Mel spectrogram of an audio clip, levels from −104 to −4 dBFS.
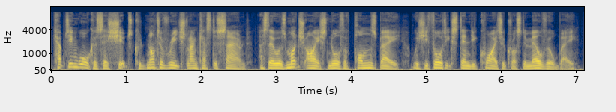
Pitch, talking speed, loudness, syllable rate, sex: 125 Hz, 235 wpm, -17 LUFS, 6.0 syllables/s, male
